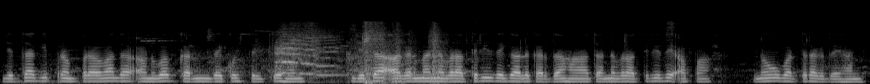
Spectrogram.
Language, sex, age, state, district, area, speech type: Punjabi, male, 18-30, Punjab, Pathankot, urban, spontaneous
